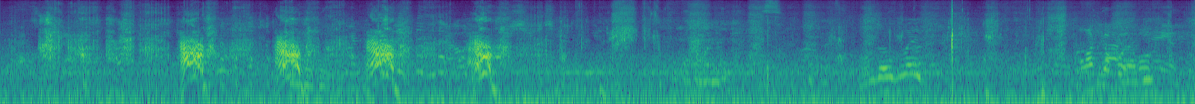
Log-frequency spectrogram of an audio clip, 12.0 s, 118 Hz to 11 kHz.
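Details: Rottweiler Jefe von Tonatiuh in the IGP3 protection routine of a qualifying trial for the 2021 DVG America National Championships: four loud deep barks about a second apart, then softer mixed sounds and a sharp click, with a voice and background noise.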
